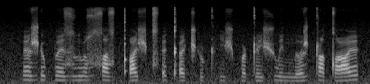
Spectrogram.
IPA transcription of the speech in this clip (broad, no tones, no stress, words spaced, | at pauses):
ɛzɽɯpɛz luzsˤaz qʼaʃt͡sʼɛkʼat͡ʃʼu ʈʰiʃpaʈeʃwe nɤz ʈitˤɛ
